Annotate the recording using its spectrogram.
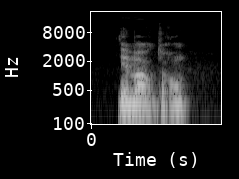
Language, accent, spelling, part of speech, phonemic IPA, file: French, Canada, démordront, verb, /de.mɔʁ.dʁɔ̃/, LL-Q150 (fra)-démordront.wav
- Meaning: third-person plural simple future of démordre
